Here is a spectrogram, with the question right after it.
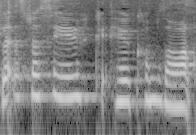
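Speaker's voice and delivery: high, sing-song live-stream host stalling; mimicking a stalling host. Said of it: "thing where she goes".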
